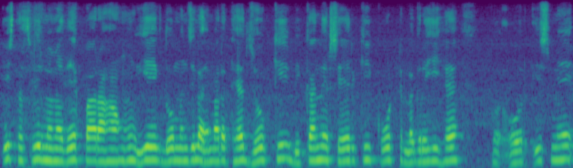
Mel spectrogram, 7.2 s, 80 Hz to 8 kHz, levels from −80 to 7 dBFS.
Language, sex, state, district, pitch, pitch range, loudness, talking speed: Hindi, male, Rajasthan, Bikaner, 175 Hz, 165-180 Hz, -15 LUFS, 200 wpm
